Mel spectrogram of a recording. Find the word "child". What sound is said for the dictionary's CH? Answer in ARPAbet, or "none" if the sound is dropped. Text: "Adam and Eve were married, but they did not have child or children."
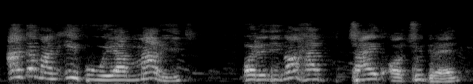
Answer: CH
